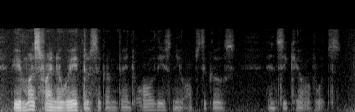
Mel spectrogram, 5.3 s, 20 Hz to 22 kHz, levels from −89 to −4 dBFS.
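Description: Speech over a call path with nothing above 8 kHz, which fits a wideband codec such as G.722 at 64 kbps, plus room noise and level shifts around 1.5 s and near 5 s as the talker moves relative to the microphone, with no technical fault present.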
